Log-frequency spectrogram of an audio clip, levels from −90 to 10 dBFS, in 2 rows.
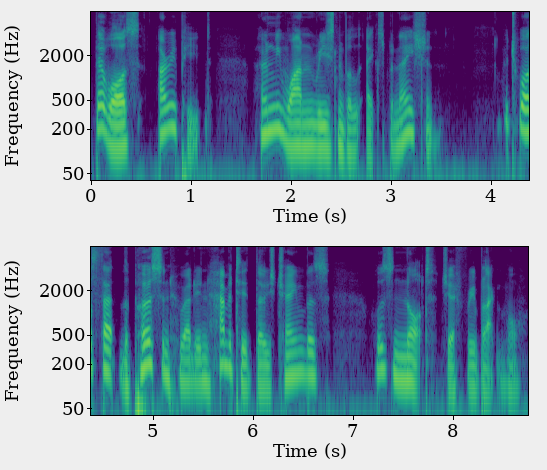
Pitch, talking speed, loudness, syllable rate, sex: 135 Hz, 150 wpm, -21 LUFS, 6.1 syllables/s, male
